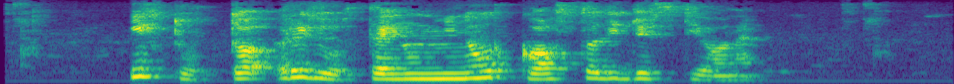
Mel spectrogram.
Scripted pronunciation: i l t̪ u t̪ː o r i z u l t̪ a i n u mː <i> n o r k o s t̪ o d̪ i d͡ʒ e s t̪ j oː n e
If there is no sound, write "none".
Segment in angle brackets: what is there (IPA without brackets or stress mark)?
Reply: i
